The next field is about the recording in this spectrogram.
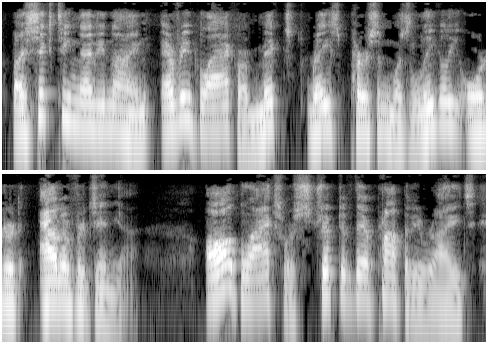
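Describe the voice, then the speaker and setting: A man reading a historical book aloud as its narrator, with deliberate, emphatic delivery in short halting phrases. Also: on the high side, darkish tone. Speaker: audiobook reader, author of the book.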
